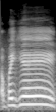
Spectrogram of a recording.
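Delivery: lightly amazed gasp of a phrase; surprised exclamation. Retold or imitated. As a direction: react as if you just spotted something. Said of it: "you're surprised".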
